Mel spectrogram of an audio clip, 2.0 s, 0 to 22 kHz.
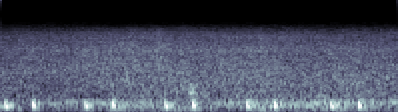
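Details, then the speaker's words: Fetal heartbeat at about 26 weeks of pregnancy picked up on a monitor: fast, regular whooshing thumps at about 150 a minute, roughly twice the mother's rate. "The baby's heart beats about twice as fast as her mother's. Monitoring her heartbeat gives a good indication of her general condition."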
